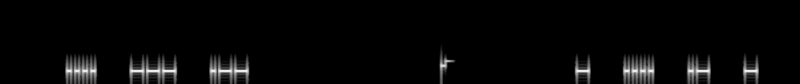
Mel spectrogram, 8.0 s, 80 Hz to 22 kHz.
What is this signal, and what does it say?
Morse code, heard as a keyed tone, about 30 wpm, spaced as for 17 wpm, 700 Hz. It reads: HOW THAT
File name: course / 30:10wpm / 230 Lesson 37f - Letter x - Words 30wpm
